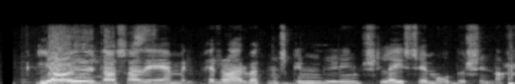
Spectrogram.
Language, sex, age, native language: Icelandic, female, 13, Icelandic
